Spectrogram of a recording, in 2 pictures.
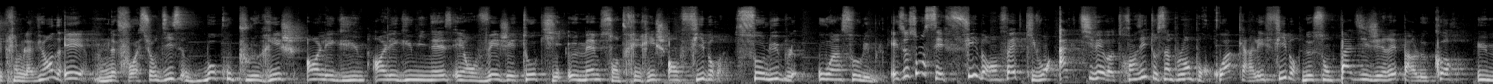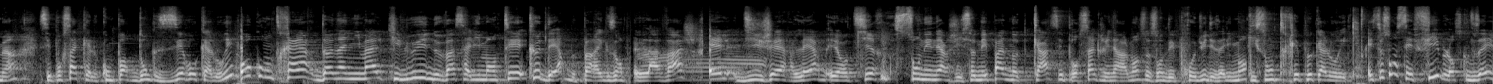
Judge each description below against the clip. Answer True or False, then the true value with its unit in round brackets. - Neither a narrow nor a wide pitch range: True (4.3 semitones)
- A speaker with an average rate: False (230 wpm)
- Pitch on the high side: True (220 Hz)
